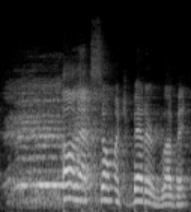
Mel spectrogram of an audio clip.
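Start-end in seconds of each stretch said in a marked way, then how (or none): 0.1-0.8 congregation amen. Real, not acted. And everybody said.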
